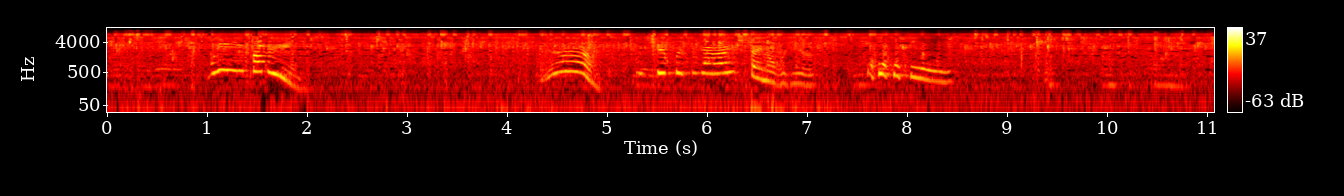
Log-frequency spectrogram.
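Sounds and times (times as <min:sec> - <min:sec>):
tap water running into steel sink: 0:00.0 - 0:11.0.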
